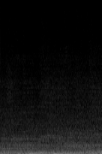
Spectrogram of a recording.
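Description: Shopping-mall atrium ambience: a steady low hum with faint background music.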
